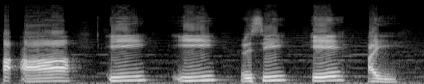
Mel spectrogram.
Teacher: अब कह रहा आवृत्ताकार स्वर तो आ माने नहीं वृत्ताकार जिनका आकार गोल ना बने तो वे स्वर जिनके उच्चारण में होठों की आकृति वृत्त के समान गोल ना होकर फैली रहती है। आवृत्ताकार स्वर कहलाते है।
